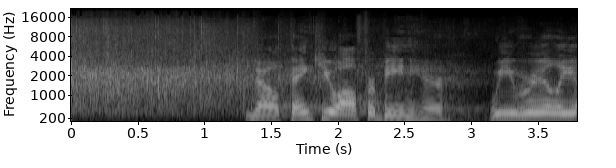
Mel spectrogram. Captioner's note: clapping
